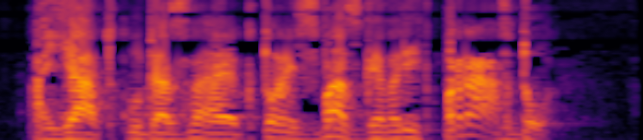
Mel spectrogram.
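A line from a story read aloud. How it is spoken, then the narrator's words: Irritated reply. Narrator (Russian): раздраженно ответил Гаррис Хайнс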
